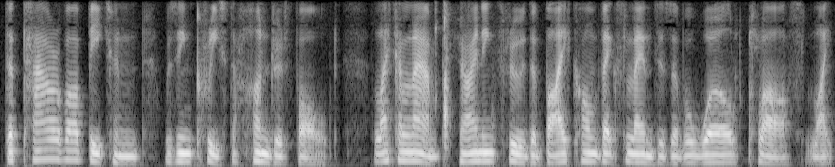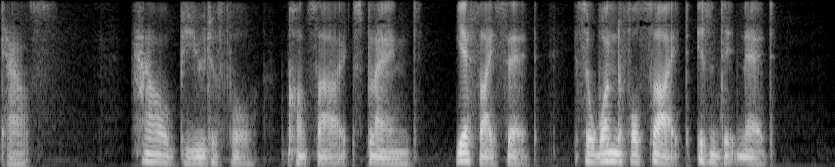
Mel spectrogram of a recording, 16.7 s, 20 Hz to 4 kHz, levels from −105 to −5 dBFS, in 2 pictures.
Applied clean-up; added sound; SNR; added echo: neural mask model RNNoise.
